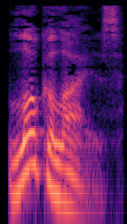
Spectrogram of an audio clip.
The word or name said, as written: localize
